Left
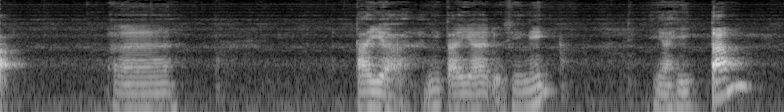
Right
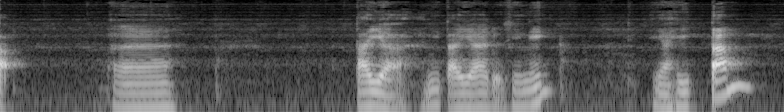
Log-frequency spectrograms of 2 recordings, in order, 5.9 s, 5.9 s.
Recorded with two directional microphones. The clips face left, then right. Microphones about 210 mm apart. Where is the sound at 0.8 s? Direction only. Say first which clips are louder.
Right 6 dB; 50° right (ahead or behind).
